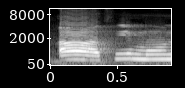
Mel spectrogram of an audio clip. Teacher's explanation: ثا ہے اس کو سافٹلی ادا کرنا ہے، سین کی آواز میں نہیں پڑھنا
